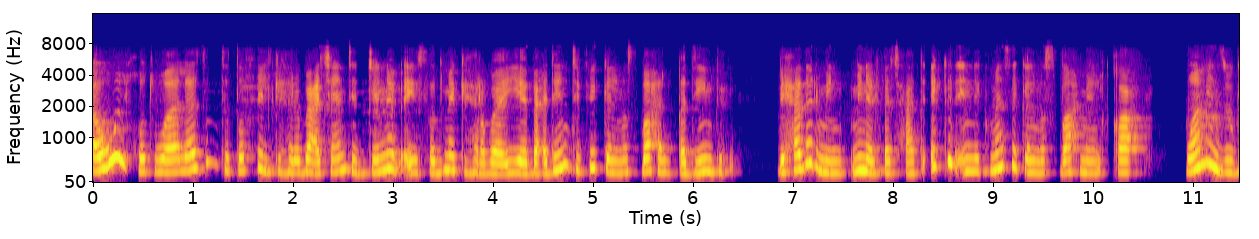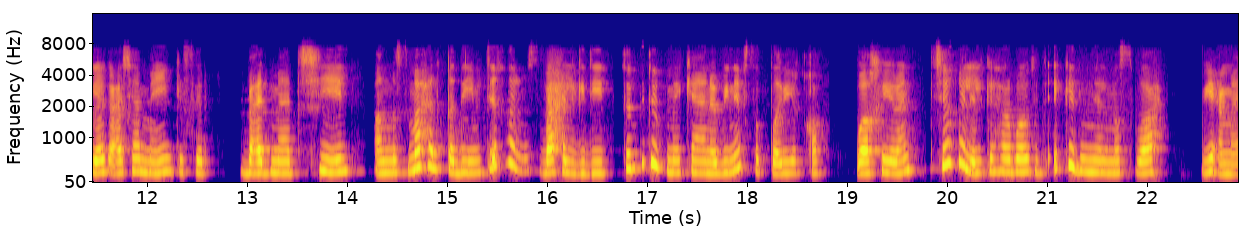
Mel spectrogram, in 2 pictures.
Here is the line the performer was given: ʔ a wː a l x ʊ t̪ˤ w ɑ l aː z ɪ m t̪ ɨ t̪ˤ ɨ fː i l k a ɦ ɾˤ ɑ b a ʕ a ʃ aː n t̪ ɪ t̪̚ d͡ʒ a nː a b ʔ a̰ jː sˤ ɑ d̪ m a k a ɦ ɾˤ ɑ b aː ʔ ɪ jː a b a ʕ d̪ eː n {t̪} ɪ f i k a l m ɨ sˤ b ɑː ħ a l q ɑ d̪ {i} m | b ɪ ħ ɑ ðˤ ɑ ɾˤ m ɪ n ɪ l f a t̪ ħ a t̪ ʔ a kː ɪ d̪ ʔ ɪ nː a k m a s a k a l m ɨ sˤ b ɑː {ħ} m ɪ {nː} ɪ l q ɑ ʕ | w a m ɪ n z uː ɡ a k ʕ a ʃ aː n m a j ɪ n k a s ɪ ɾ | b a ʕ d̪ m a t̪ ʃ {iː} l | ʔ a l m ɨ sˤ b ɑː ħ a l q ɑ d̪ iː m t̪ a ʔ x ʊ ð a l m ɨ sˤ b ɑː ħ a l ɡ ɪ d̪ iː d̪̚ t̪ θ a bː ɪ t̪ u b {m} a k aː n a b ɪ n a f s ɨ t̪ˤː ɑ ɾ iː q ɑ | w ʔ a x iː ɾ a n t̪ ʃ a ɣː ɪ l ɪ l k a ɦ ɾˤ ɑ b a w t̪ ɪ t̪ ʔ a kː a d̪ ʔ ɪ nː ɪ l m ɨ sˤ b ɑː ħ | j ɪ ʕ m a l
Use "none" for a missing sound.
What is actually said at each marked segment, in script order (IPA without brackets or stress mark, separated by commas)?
t̪, iː, ħ, n, iː, m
